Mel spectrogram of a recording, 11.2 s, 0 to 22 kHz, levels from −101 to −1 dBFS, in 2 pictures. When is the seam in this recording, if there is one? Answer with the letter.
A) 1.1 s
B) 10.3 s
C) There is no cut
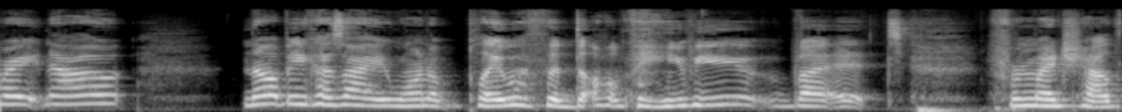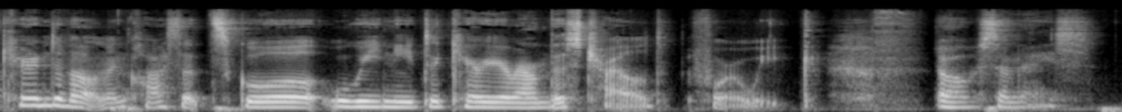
B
